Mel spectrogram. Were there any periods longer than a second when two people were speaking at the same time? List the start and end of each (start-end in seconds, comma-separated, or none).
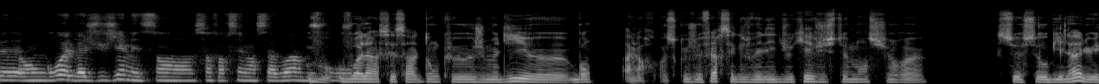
none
